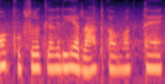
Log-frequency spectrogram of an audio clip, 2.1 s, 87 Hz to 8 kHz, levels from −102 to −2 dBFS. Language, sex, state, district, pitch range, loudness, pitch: Hindi, female, Bihar, Katihar, 200-215 Hz, -19 LUFS, 205 Hz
